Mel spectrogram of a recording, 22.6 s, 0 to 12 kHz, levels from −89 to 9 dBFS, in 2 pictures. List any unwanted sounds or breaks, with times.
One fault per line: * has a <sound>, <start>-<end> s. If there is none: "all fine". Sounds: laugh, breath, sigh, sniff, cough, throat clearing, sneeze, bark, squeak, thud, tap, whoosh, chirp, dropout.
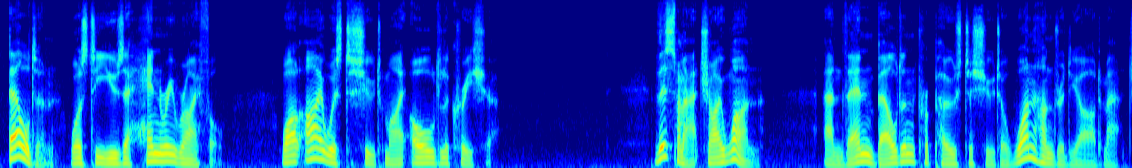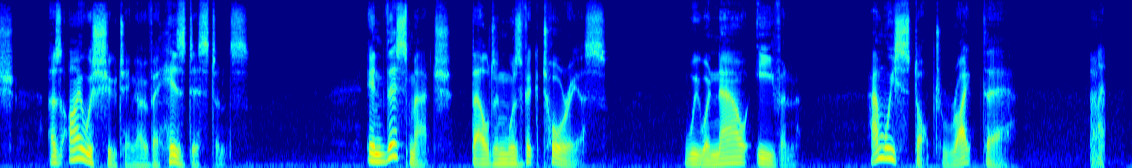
* has a laugh, 22.2-22.4 s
